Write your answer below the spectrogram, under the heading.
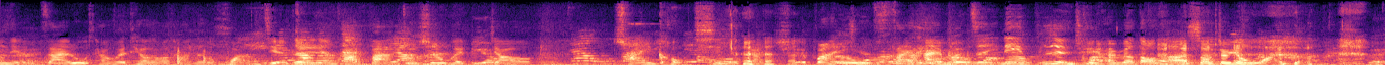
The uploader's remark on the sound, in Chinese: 粗暴收音#背景吵雜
